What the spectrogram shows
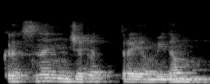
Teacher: अनुस्वार को ज में मिलाना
